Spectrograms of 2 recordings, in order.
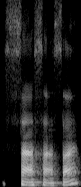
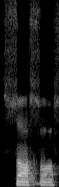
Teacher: dia persis dengan huruf Sin hanya beda satu saja yaitu Sin dirahang tipis Nah kalau Shad dirahang tebal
